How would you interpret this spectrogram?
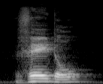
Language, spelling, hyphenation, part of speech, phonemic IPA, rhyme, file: Dutch, vedel, ve‧del, noun, /ˈveː.dəl/, -eːdəl, Nl-vedel.ogg
- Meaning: 1. a vielle, a precursor to the violin 2. a violin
